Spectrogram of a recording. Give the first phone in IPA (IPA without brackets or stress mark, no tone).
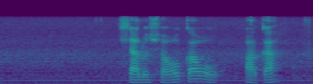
ɬ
